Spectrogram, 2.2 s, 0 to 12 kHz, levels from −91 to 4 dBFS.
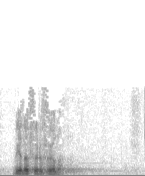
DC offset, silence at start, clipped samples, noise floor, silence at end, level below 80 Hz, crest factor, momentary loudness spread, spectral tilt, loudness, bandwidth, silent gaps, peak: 0.6%; 0.2 s; under 0.1%; -63 dBFS; 0.95 s; -68 dBFS; 20 dB; 18 LU; -5.5 dB/octave; -32 LUFS; 6.2 kHz; none; -14 dBFS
